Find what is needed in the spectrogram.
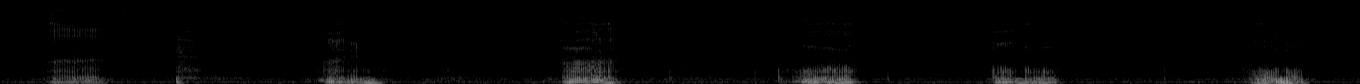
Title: Me snoring (LOUD)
